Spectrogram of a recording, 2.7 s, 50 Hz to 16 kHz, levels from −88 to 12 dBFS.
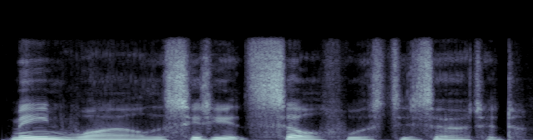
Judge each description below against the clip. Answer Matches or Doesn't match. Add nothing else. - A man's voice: Matches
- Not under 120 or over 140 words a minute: Matches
